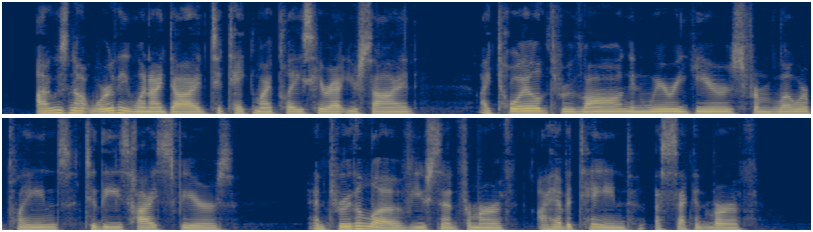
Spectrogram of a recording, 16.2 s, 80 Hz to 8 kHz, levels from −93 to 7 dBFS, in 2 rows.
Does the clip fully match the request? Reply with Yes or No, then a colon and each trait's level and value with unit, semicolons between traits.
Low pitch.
No: medium, 145 Hz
